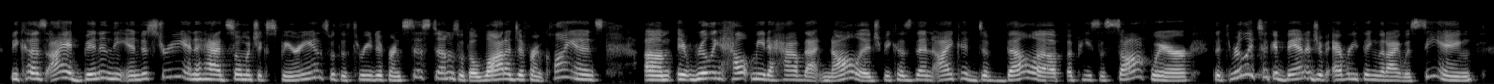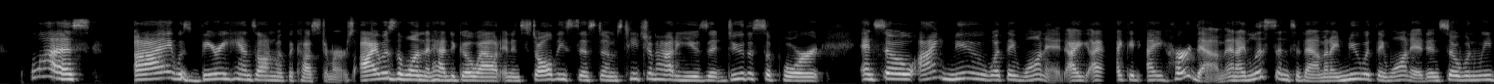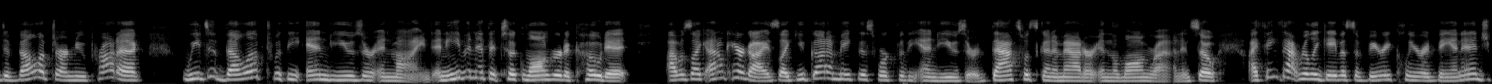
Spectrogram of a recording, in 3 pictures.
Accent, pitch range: American, 190-240 Hz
